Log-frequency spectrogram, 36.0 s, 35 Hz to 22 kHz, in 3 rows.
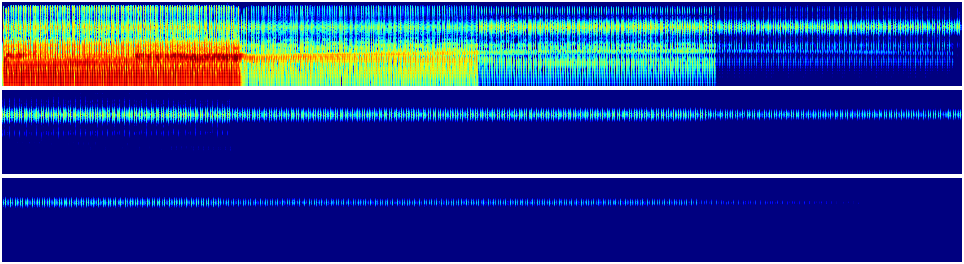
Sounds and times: SHARP HARMONIC SWEEP with fading high pass 0.0 - 8.8

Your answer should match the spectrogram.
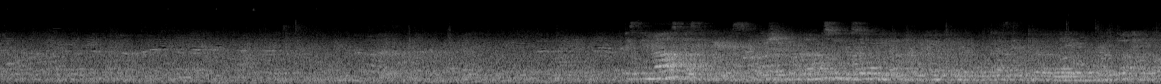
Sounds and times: crowd 0.0 - 11.6

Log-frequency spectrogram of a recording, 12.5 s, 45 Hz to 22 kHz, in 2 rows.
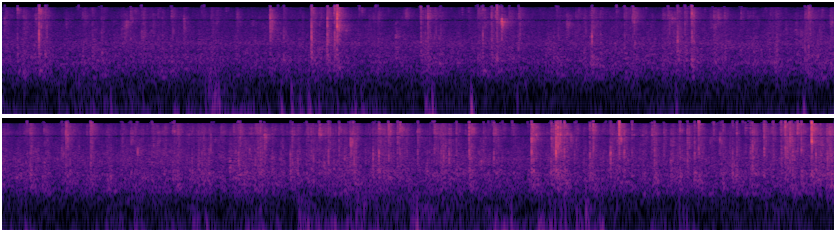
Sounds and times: Rainfall on a wooden veranda 0.0 - 12.4

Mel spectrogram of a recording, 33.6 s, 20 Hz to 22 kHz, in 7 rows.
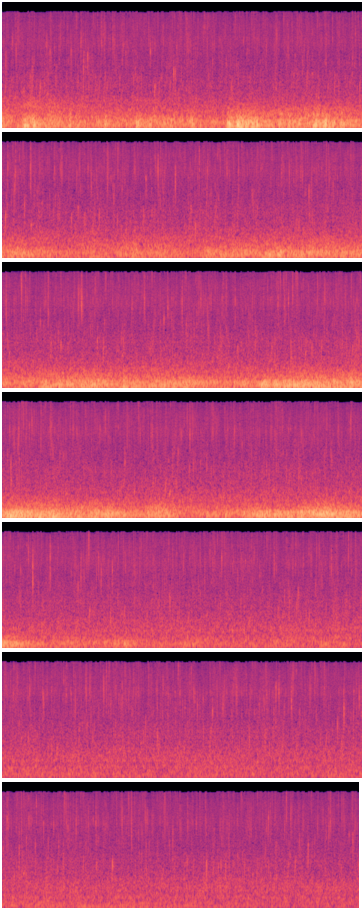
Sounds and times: Rain recording that was done underneath a corrugated iron roof 0.0 - 33.5
thunder 0.0 - 5.2

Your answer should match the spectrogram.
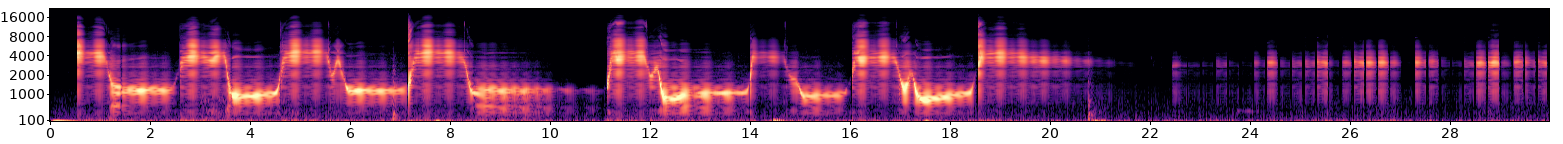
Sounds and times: Vargan solo 0.6 - 20.8

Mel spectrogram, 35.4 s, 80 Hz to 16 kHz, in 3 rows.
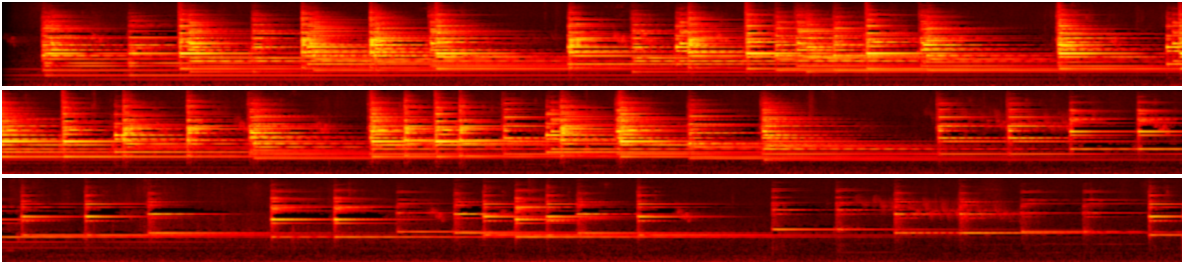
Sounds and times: churchbells 0.0 - 35.4
noise from the wind 0.0 - 35.4

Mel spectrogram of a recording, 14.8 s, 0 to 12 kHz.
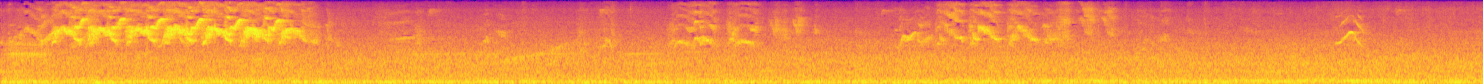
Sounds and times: Calls from a small group of Scissor-billed Starlings 0.0 - 4.3

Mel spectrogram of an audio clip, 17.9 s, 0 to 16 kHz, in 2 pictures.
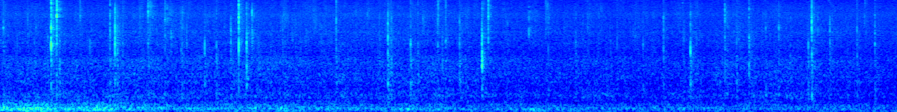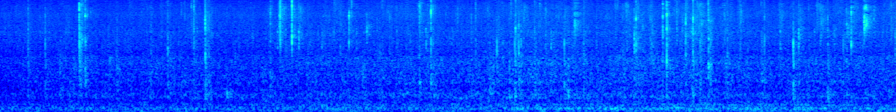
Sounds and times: thunder 0.0 - 3.0
rain 0.0 - 17.9

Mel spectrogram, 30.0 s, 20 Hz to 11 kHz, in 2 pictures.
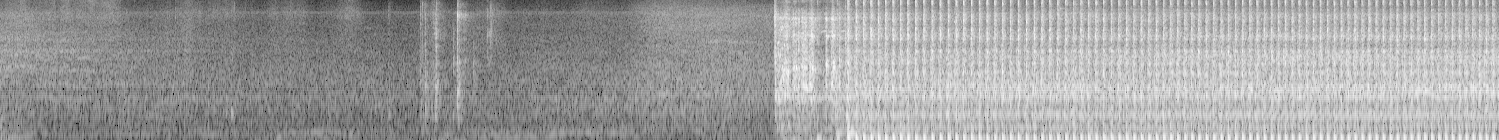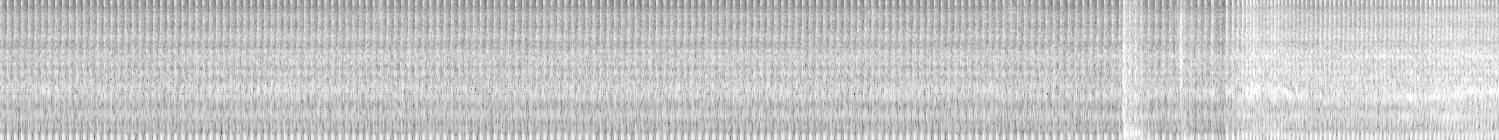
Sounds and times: Motorcycle 7.8 - 29.9

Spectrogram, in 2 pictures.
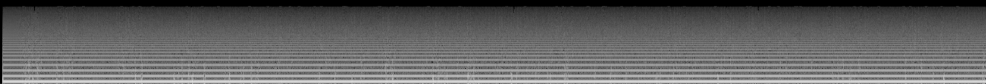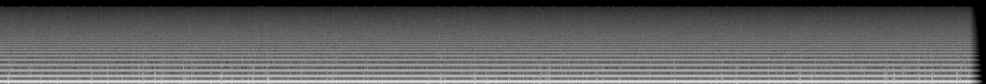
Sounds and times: Basic Wave Sample - SQUARE C2 0.0 - 19.7

